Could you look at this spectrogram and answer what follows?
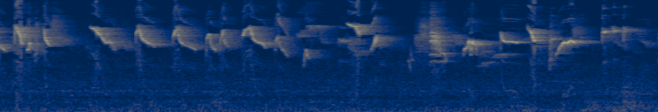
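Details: Caged Oriental white-eye entered in an online singing competition, from Pontianak, West Kalimantan, Indonesia; high, rapid chattering song of short twittering phrases, each sliding between pitches, delivered in a continuous stream without pause.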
